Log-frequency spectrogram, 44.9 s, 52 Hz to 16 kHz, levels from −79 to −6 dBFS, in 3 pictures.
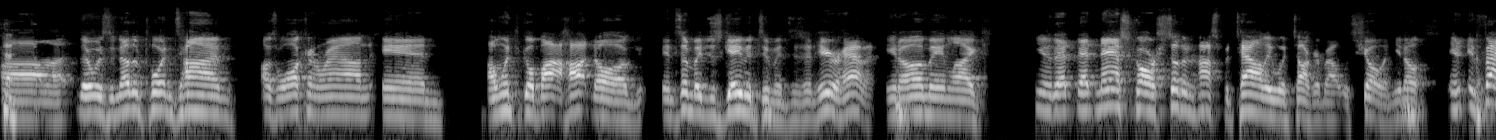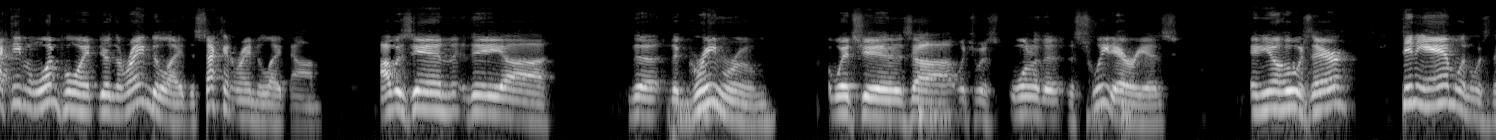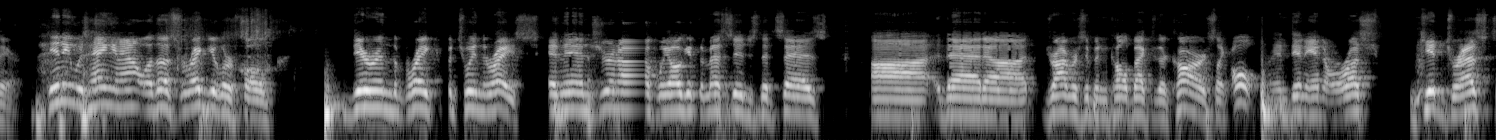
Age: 40-59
